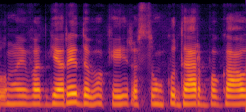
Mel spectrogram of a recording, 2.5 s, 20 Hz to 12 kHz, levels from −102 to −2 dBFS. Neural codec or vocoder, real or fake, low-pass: codec, 24 kHz, 3.1 kbps, DualCodec; fake; 10.8 kHz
